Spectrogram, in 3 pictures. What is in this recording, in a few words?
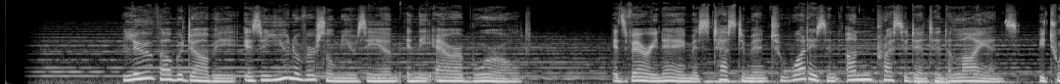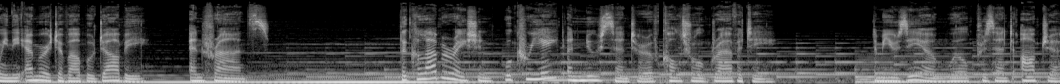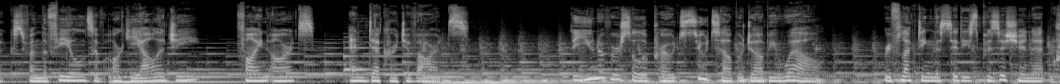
voiceover narration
